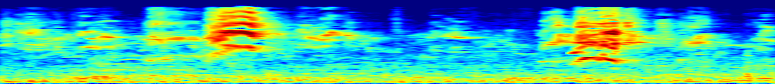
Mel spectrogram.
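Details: Rainbow lorikeet giving two harsh, buzzy squawks about two seconds apart, each a short broadband burst, over a low steady background hum.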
